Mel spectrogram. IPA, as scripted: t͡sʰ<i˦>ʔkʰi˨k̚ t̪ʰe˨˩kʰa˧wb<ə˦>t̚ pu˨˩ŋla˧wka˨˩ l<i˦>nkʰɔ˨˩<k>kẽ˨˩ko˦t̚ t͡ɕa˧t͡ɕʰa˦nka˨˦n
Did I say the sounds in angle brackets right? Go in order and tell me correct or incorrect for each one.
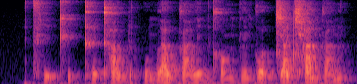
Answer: incorrect: i˨, correct, incorrect: i˨˩, incorrect: ŋ

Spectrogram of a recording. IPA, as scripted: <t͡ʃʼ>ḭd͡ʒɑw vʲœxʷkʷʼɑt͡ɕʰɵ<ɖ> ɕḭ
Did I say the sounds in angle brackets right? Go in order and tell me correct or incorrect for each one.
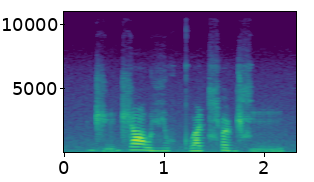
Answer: incorrect: d͡ʒ, correct

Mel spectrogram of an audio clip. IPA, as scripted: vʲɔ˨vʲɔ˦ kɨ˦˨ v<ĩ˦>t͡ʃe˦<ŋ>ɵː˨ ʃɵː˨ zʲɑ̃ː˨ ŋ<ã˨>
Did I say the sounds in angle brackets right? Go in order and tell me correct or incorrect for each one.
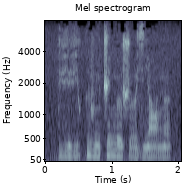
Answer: correct, correct, incorrect: ə̃˨

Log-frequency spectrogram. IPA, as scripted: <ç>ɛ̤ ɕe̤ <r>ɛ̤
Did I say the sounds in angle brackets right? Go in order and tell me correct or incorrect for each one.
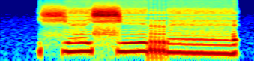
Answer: correct, correct

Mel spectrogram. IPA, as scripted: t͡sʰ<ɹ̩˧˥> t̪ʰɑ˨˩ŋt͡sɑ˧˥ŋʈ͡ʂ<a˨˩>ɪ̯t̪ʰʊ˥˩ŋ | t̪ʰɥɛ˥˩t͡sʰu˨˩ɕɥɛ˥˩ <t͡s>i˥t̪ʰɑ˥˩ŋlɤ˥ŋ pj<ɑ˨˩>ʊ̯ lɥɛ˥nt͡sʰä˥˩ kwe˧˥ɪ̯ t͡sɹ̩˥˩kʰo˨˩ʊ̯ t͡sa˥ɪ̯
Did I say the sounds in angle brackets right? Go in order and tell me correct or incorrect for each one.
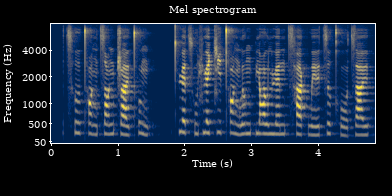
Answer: correct, correct, incorrect: t͡ɕ, incorrect: ɑ˥

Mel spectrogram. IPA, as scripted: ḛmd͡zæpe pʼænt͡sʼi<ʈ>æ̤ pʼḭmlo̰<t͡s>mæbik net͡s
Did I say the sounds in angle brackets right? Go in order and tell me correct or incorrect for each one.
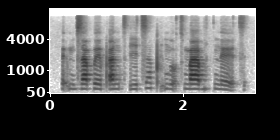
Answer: incorrect: t͡s, correct

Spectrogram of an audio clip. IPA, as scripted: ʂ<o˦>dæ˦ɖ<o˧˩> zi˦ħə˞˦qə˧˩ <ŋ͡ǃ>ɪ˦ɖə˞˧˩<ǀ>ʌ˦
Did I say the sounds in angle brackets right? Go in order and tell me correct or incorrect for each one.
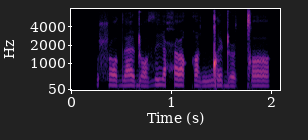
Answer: incorrect: ɔ˦, incorrect: ɔ˧˩, correct, correct

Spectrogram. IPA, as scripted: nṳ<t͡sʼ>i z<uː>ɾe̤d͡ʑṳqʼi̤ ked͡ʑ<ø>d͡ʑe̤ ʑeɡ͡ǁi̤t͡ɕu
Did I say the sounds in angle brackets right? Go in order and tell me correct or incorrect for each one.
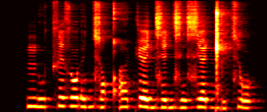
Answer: incorrect: t͡ʃ, incorrect: u, incorrect: e

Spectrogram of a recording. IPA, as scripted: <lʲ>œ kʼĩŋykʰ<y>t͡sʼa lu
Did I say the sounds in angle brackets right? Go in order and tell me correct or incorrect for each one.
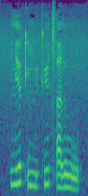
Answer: correct, correct

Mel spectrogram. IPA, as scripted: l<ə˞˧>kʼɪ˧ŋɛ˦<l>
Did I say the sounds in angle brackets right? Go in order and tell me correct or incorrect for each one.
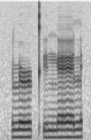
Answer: correct, correct

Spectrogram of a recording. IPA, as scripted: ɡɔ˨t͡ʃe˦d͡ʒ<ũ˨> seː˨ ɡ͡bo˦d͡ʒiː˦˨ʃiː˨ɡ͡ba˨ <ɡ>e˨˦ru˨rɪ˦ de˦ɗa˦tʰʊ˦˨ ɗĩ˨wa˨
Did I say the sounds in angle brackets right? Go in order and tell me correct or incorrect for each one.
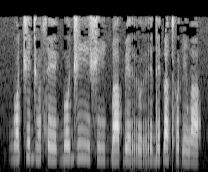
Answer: correct, incorrect: ɓ

